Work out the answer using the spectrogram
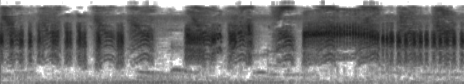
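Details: Common iora: clipped chattering notes, then a long, even whistle that gently falls, followed by fast stuttering bursts.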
